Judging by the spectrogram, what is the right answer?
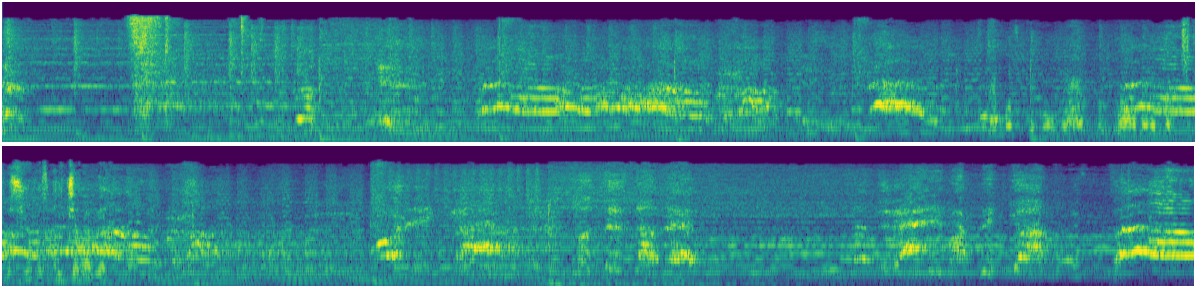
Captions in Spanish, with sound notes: NO... [Gritos] - TENEMOS QUE MOVERNOS. PUEDE HABER OTRA EXPLOSIÓN. ESCÚCHAME BIEN. - ¡MÓNICA, CONTÉSTAME! ¡SALTE DE AHÍ, MÓNICA! ¡NO!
